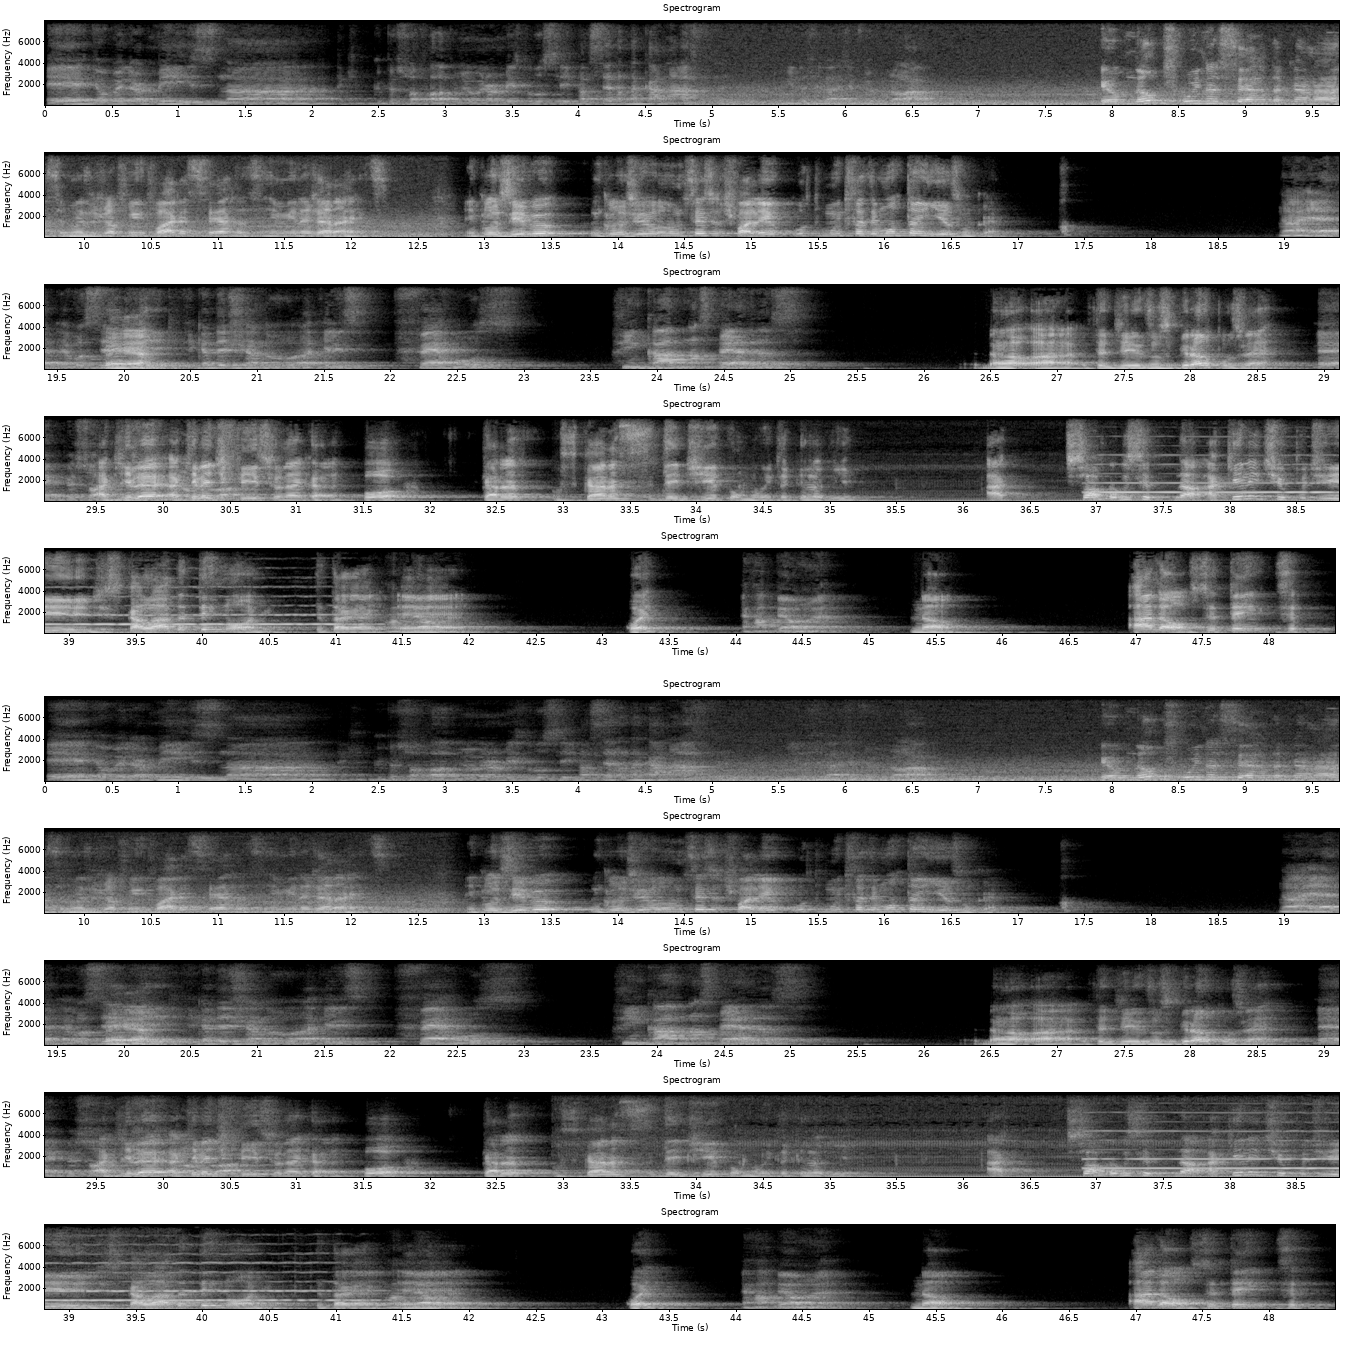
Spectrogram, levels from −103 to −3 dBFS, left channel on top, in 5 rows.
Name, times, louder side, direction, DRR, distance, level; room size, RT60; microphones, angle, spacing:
voice 1, 0.0-5.2 5.5-6.7 19.0-21.8 22.1-22.9 23.7-25.1 28.9-30.6 41.4-41.9 44.0-44.8, left 1 dB, 45° left, 0 dB, 2.5 m, -35 dB
sound 1, 4.8-12.7, left 1 dB, 25° left, 1.5 m, -39 dB
voice 2, 7.9-12.3 12.6-16.9 17.3-17.4 19.9-20.2 26.4-28.6 29.5-31.9 32.4-35.2 36.2-36.3 36.8-40.6 40.9-41.9 43.2-43.4 45.3-45.7 46.9-48.2, left 4 dB, 70° left, 13 dB, 0.8 m, -27 dB
sound 2, 32.6-32.7 32.9-40.7, right 2 dB, 50° right, 0.7 m, -45 dB
Wind instrument woodwind instrument, 36.9-41.3, left 1 dB, 85° right, 3.7 m, -32 dB
9.3 x 7.7 x 9.1 m, 1.1 s
head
